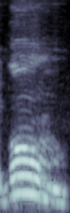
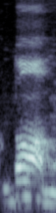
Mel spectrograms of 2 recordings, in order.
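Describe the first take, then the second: First: "বোম" with a long, rounded o; common mispronunciation. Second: "বম" with a short, open vowel and silent b; correct pronunciation. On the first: Teacher showing what many people say, mispronounced "বোম". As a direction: draw out the o in "বোম", as people wrongly say it. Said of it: "আমরা অনেকে বলি বোম বলে ফেলি". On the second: Teacher answering how it should be said, correct "বম". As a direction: end "বম" on m, no b sound. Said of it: "উচ্চারণ হবে বম". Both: Shown as a demonstration.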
